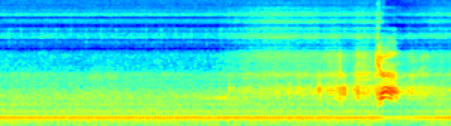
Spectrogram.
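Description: A steady low hum with faint hiss, no music or footsteps heard. Near the end a man's voice begins chanting the step count, 'gamba'.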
